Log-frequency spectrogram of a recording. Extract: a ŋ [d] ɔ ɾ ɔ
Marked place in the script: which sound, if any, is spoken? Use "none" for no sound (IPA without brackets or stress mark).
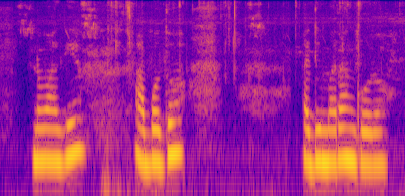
ɡ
